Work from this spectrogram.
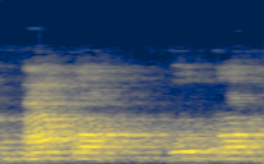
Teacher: Bunyi qalqalahnya tebal. Karena huruf qaf pada dasarnya huruf tebal.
